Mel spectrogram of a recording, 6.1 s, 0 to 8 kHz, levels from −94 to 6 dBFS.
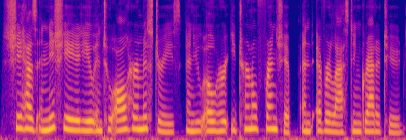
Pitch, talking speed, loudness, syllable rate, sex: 210 Hz, 165 wpm, -16 LUFS, 5.5 syllables/s, female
